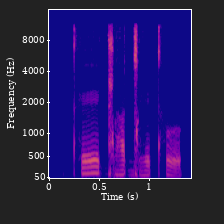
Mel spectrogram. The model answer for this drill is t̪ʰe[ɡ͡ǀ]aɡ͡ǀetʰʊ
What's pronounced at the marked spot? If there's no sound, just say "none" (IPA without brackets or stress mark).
ɡ͡ǁ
